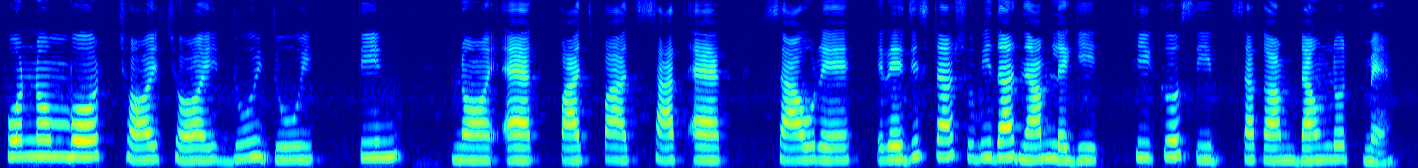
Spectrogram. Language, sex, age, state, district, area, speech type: Santali, female, 30-45, West Bengal, Birbhum, rural, read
